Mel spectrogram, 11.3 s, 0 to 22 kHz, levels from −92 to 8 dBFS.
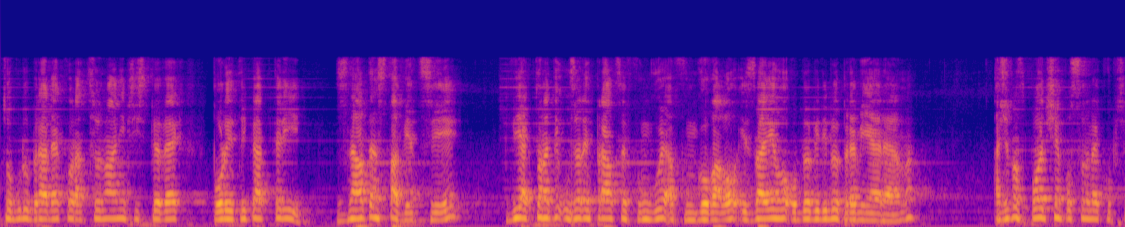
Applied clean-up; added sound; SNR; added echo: neural separator model SepFormer DNS4.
